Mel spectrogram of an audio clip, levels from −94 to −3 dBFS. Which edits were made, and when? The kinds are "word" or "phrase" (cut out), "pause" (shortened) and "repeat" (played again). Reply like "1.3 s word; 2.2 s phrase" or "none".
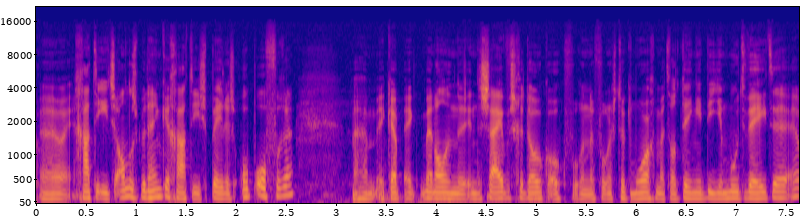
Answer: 3.7 s word; 5.9 s word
